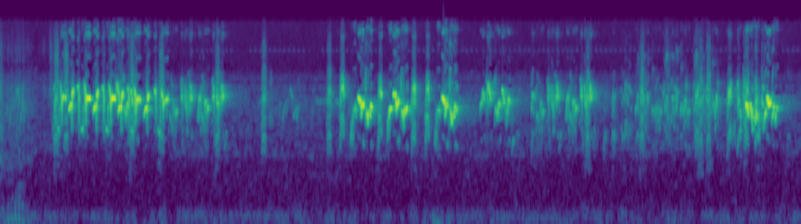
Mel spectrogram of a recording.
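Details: Cengkram over fighter song of a sooty-headed bulbul, recorded while bird trapping as a hobby: rapid twittering bursts a second or two long, repeated with short gaps, in a lively, jumbled rhythm.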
